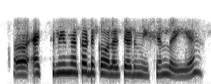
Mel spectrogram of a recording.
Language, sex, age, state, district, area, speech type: Punjabi, female, 18-30, Punjab, Shaheed Bhagat Singh Nagar, urban, conversation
